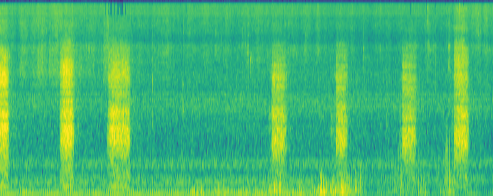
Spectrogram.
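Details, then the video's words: Fighting impalas along the Punda Marin camp road, Kruger National Park, give a series of coarse, explosive rasping bursts, about seven in ten seconds and irregularly spaced, against a constant engine rumble. "Barulho estranho das Impalas"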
